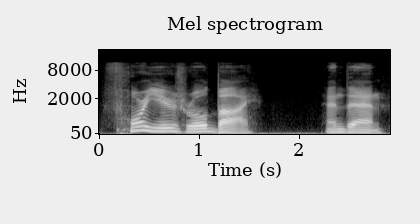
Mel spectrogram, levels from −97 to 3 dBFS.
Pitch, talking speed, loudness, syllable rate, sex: 125 Hz, 105 wpm, -17 LUFS, 3.2 syllables/s, male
